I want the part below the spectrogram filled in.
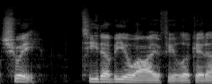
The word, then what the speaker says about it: Twi: Yeah, which is pronounced Chui.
